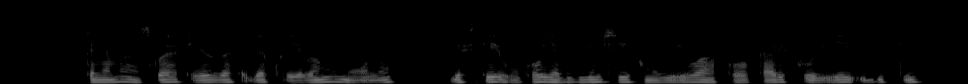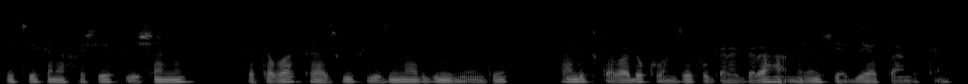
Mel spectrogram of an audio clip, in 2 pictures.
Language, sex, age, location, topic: Kinyarwanda, male, 18-24, Huye, agriculture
